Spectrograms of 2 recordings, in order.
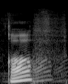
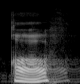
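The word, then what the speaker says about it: ق: Jadi kalau qaf naik lidah kita, kalau kaf turun lidah kita.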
